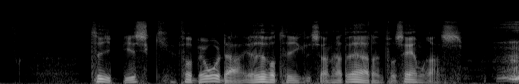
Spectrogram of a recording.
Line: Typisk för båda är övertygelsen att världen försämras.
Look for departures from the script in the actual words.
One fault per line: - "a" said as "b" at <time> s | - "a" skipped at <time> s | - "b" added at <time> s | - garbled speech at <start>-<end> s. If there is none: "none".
none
